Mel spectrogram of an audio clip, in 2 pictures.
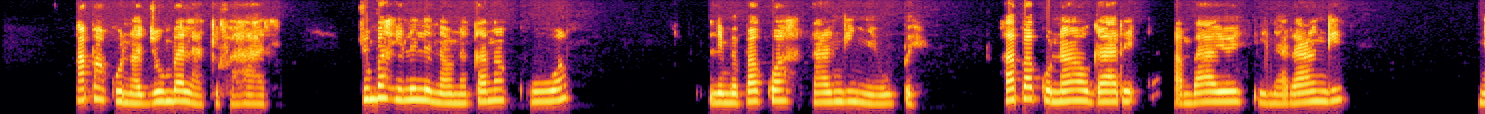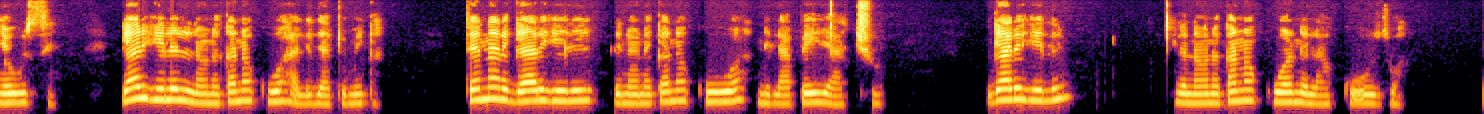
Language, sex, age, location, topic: Swahili, female, 50+, Nakuru, finance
